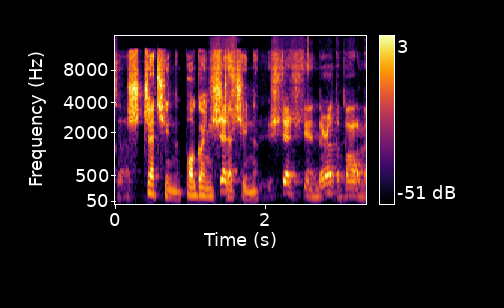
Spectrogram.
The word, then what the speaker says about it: Pogoń Szczecin: How do you pronounce that? Szczecin, Pogoń Szczecin.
